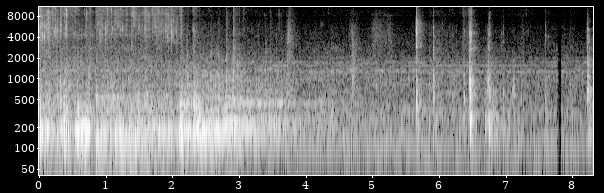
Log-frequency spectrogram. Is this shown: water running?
yes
